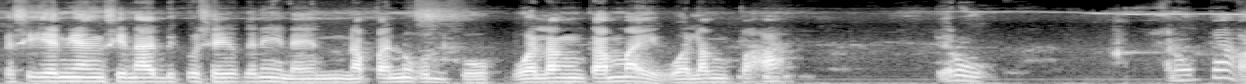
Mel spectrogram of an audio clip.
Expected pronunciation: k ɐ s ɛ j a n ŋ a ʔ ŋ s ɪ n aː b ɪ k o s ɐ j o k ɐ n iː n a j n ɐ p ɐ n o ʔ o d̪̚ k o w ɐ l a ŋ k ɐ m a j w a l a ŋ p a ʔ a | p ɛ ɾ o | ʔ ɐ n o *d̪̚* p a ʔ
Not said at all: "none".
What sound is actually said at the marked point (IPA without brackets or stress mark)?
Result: none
